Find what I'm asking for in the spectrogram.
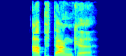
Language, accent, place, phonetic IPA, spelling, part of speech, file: German, Germany, Berlin, [ˈapˌdaŋkə], abdanke, verb, De-abdanke.ogg
- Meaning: inflection of abdanken: 1. first-person singular dependent present 2. first/third-person singular dependent subjunctive I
